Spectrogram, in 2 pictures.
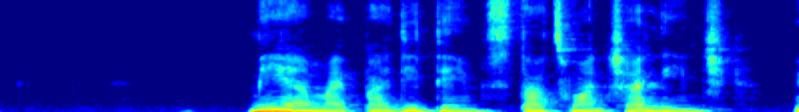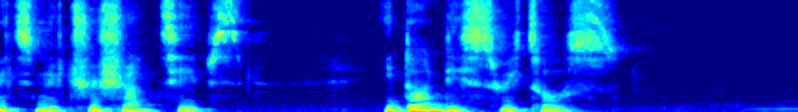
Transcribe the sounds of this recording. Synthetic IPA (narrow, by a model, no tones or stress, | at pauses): miãnmaɪpadidɛ̃mstatwãnt͡ʃalɛ̃nd͡ʒ | wiθnjutʰɹiʃɔ̃ntʰips | idɔ̃ndiswitʰɔs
